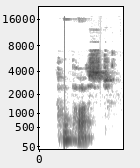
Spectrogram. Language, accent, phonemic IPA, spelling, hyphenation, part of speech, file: English, Southern England, /ˈkɒm.pɒst/, compost, com‧post, noun / verb, LL-Q1860 (eng)-compost.wav
- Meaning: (noun) 1. The decayed remains of organic matter that has rotted into a natural fertilizer 2. A medium in which one can cultivate plants 3. A mixture; a compound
